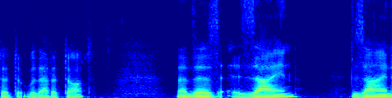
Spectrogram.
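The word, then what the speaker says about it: Zayin: Zain is a voiced S. So just like Z, as in zoo.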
